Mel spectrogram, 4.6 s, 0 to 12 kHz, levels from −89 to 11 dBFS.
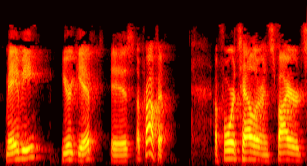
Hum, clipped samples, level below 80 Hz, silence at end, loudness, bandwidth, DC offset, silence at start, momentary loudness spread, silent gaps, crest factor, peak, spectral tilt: none; under 0.1%; -74 dBFS; 0 s; -18 LUFS; 7.6 kHz; under 0.1%; 0.1 s; 11 LU; 2.70-2.84 s; 18 dB; 0 dBFS; -4 dB/octave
